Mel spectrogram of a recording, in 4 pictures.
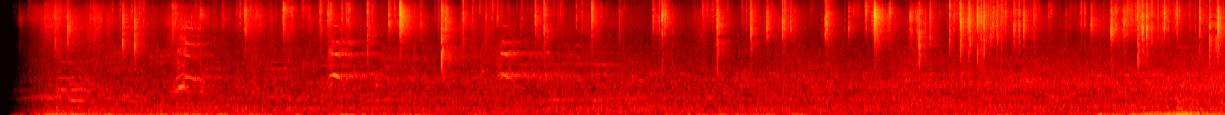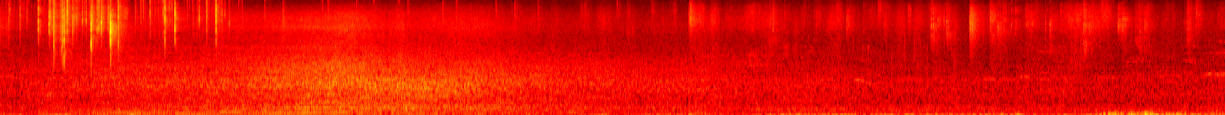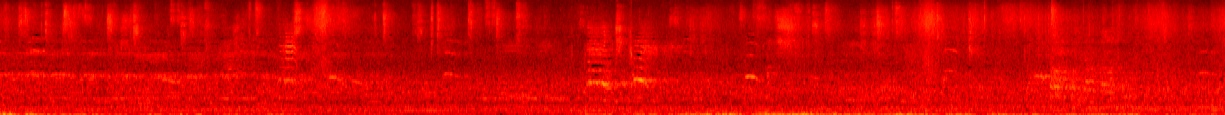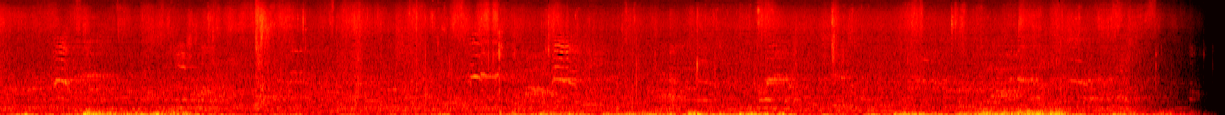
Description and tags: Inverness After Hours
Recorded in Inverness Scotland
ambiance, field-recording, ambient, soundscape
